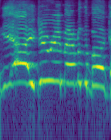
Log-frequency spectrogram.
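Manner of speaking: high, fast eager reply; eager realization. Retold or imitated. Answering God's message, high fast eager reply. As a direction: blurt it out, suddenly getting it.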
